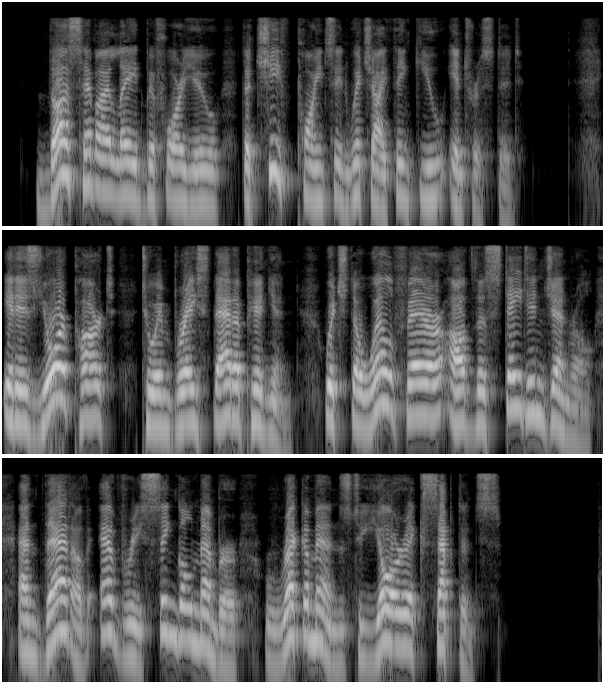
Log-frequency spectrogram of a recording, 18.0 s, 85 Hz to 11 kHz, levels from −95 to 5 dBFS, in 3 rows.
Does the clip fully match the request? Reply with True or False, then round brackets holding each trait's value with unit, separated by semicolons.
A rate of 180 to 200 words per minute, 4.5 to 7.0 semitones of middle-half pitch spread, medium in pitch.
False (135 wpm; 4.9 semitones; 170 Hz)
